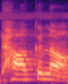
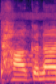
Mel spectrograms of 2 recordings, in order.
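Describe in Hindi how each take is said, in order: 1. पहला स्वर लंबा और अनुनासिक है। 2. पहला स्वर लंबा और अनुनासिक है।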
